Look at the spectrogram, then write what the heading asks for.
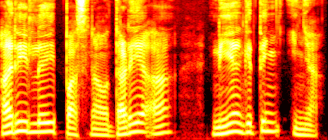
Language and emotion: Santali, neutral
